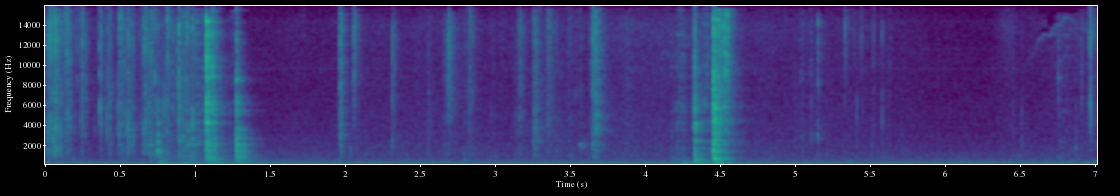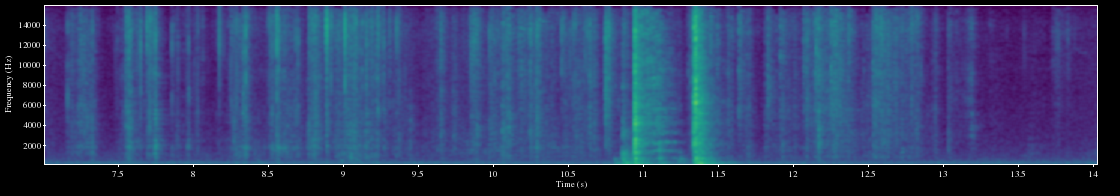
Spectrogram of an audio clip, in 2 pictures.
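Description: Plastic packaging crinkling and tearing open, in scattered rustles and sharp crackles with a louder pair near the end, as a sheet of nori seaweed is taken out of its wrapper.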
